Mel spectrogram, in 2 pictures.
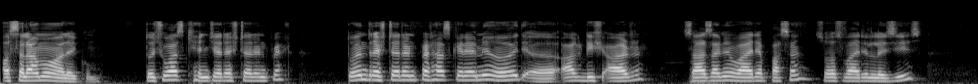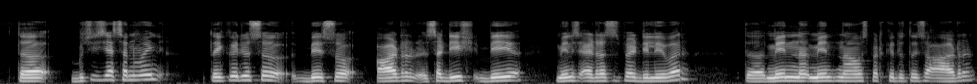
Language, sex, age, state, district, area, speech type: Kashmiri, male, 18-30, Jammu and Kashmir, Anantnag, rural, spontaneous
